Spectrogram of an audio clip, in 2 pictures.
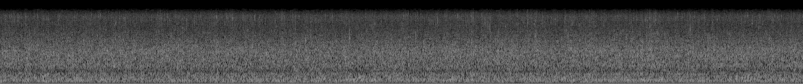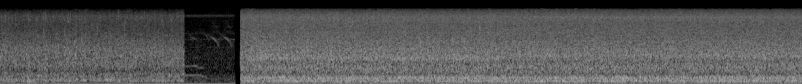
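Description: Steady rush of a fast, shallow river pouring over boulders. About ten seconds in it cuts off for a moment, and a louder, even rushing noise takes over.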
